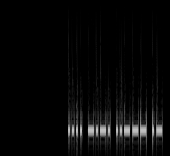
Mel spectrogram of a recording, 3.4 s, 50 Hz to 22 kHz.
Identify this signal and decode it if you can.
Morse code, heard as a keyed tone, about 31 wpm, 700 Hz. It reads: HC2A
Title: DXCC-100 Call Signs - 4 Characters - Repeated 3x - 30wpm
